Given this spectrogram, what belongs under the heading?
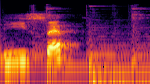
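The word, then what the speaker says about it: dix-sept: I repeat, D set, P is silent, D set, this with, here X is placed, I told you, if S is placed between two vowels, S is pronounced as Z.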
